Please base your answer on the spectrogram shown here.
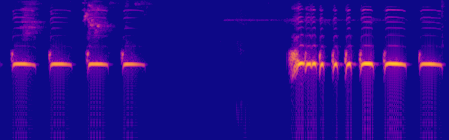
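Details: Local-strain zebra dove giving a lure call: a series of four even, mellow coos, then after a pause a fast stuttering burst of notes that slows into longer, level coos, all at one steady pitch.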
